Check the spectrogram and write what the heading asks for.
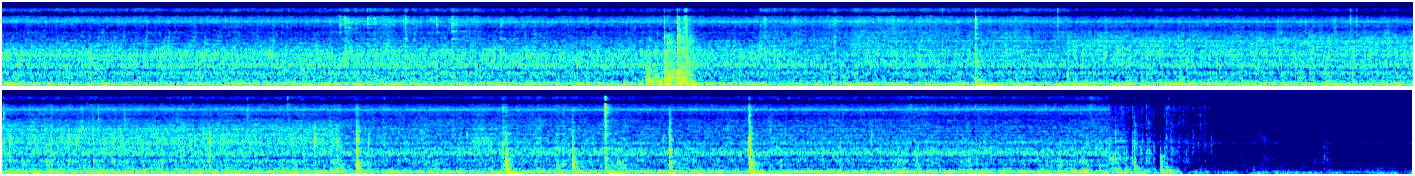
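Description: A pan of water at a rolling boil on a gas stove, bubbling steadily while noodles are stirred in with chopsticks, with a few light knocks. The bubbling cuts off abruptly about two seconds before the end.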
